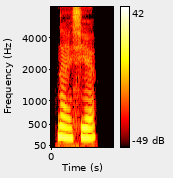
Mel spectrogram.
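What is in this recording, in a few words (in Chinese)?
"那些" Chinese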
